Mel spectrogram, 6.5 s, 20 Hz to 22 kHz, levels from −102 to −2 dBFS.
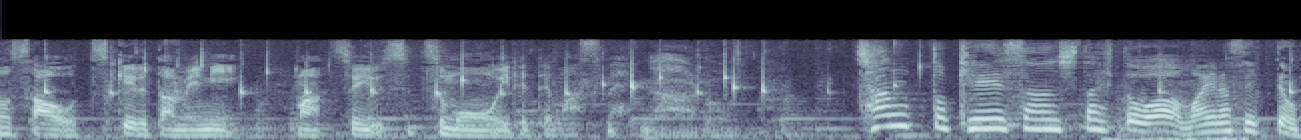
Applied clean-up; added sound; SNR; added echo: none; Drip; 10 dB; none.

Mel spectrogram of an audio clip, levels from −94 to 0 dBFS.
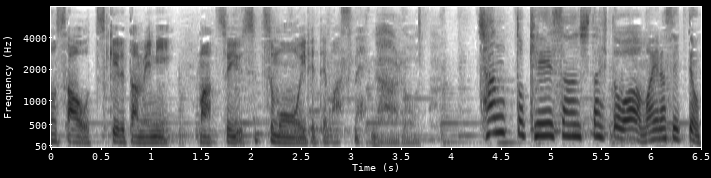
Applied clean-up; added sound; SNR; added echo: none; none; none; none.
